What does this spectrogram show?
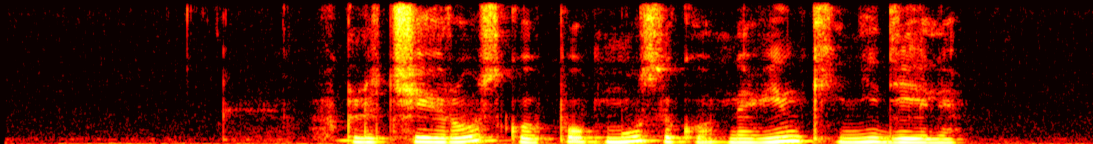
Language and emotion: Russian, neutral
